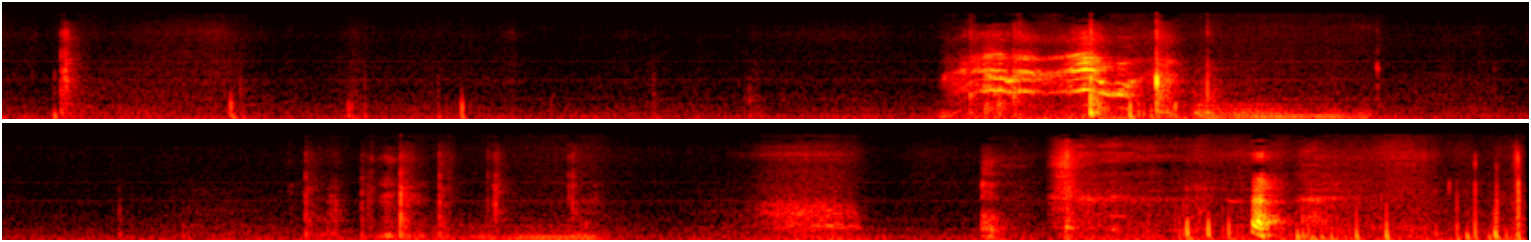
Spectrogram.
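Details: Female domestic cat named Mia, said to get along with no one and to be hateful toward others, gives two loud bursts of harsh, strained meowing or yowling, one mid-clip and one near the end, with quieter shuffling sounds between.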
